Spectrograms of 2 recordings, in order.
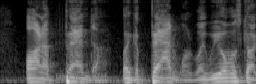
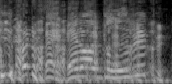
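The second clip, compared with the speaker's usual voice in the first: higher pitched, laughing as he tells it; 13 semitones higher than usual. Real, not acted. Telling friends about the crash, laughing. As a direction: giggle through the punchline.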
